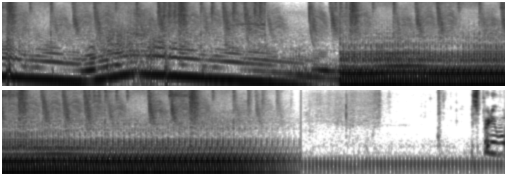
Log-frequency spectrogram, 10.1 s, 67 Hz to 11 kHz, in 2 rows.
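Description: Volkswagen Golf R (Mk6) turbocharged four-cylinder revved while parked. The revs rise and fall for about three seconds, then are held at a steady high rev for about four seconds before dropping away about eight seconds in.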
